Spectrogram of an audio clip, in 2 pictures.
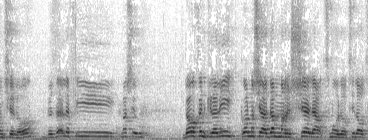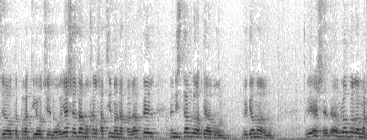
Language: Hebrew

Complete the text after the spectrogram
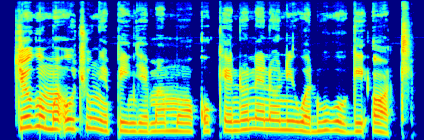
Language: Luo (Kenya and Tanzania)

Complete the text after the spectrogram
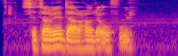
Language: Persian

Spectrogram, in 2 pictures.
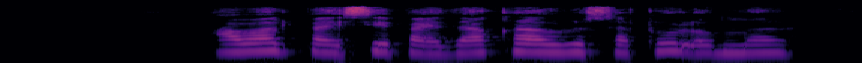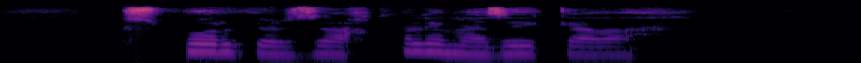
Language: Pashto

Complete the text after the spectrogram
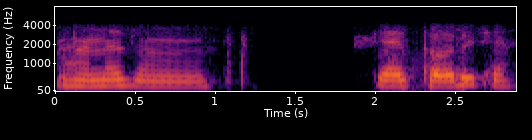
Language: Kashmiri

